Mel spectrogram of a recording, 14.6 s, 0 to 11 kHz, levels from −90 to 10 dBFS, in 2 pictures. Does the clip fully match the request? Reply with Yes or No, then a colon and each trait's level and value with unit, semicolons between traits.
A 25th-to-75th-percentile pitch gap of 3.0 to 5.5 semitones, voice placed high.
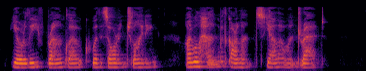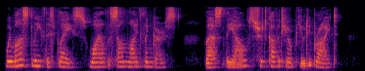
No: narrow, 2.5 semitones; high, 200 Hz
